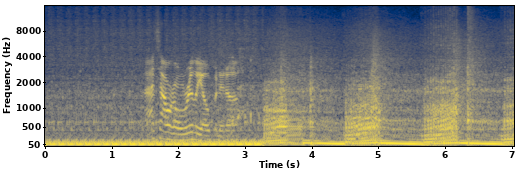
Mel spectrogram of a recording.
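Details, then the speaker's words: Rebuilt wrecked 2022 Mercedes G63 V8 with new Armytrix straight-pipe exhaust, revved shortly after starting: an uneven, lumpy beat instead of a clean pull. Runs rough, like running on two cylinders; owner suspects oil in the spark plugs after a rollover. "this tank rning on two cylinders it sounds like it maybe like we need to change like spark books cuz it was rolled over or something so oil could have got into them but it just doesn't sound right"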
